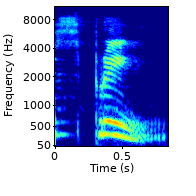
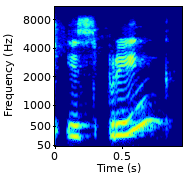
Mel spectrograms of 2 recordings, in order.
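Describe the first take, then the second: First: Spring with no vowel before the s, slowly; correct spring. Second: Spring as ispring, extra vowel at the start; wrong spring. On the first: Spring الصحيحة. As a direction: say spring cleanly. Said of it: "بنقول spring". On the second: Spring الخاطئة بألف. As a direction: add an i before spring. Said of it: "ما بنقولش spring". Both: Shown as a demonstration.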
